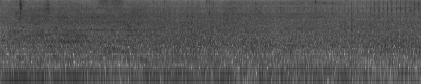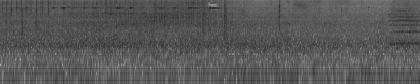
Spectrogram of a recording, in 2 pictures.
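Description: City street traffic: cars and motor scooters driving along a cobbled avenue, with a low engine hum through the first three seconds or so that then fades into the steady traffic noise.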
